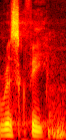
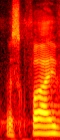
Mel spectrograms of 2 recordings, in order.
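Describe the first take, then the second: First: The final part is pronounced as vee. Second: The final part is pronounced as five. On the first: The speaker calls it wrong. "as opposed to RISC-V" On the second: The speaker calls it right. "V is the Roman numeral for 5, and we just say RISC-V"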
